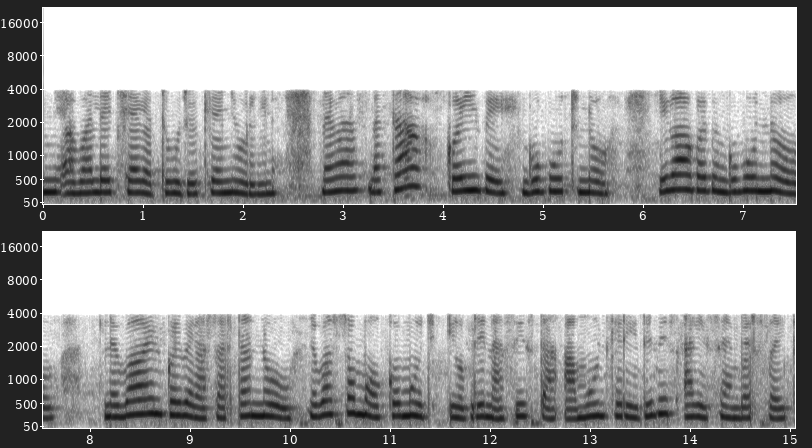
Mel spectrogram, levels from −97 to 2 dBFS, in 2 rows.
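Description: Throughout, the speech sounds dull, rough and faintly synthetic, with nothing above 3.8 kHz: plainly audible iLBC codec damage, fitting its 15.2 kbps, 20 ms-frame mode.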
